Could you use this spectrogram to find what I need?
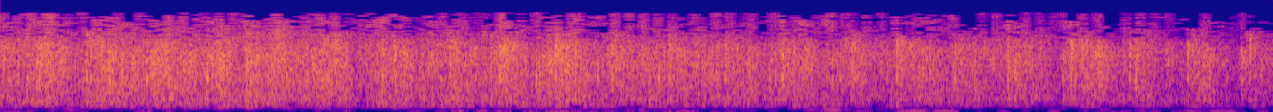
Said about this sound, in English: Would you join me in welcoming this panel with an enthusiastic round of applause?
